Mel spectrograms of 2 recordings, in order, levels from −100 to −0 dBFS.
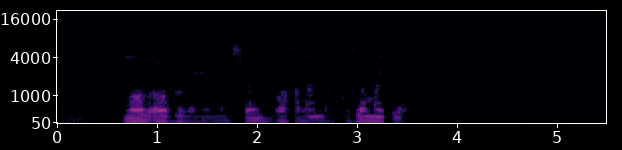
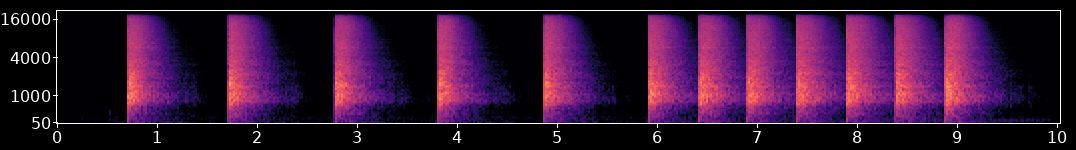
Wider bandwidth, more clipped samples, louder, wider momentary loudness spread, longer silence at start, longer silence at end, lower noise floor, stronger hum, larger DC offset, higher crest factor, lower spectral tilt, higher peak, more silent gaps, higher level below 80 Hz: second, 6.2 kHz vs 19 kHz; neither; second, -64 LUFS vs -26 LUFS; about the same, 8 LU vs 10 LU; second, 0.05 s vs 0.7 s; first, 2 s vs 0.8 s; about the same, under -90 dBFS vs under -90 dBFS; neither; neither; about the same, 22 dB vs 24 dB; first, -7.5 dB/octave vs 2.5 dB/octave; second, -48 dBFS vs -6 dBFS; neither; second, -86 dBFS vs -80 dBFS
